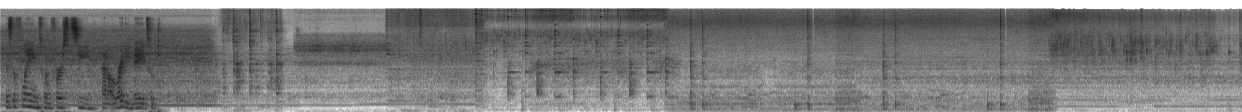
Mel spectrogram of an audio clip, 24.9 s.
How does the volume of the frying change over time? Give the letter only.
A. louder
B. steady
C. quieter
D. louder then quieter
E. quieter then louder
B.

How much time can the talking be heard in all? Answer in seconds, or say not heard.
3 s.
